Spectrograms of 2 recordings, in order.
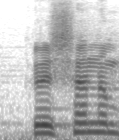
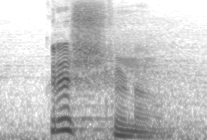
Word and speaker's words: कृष्ण: लाल की जय बंधुओ कई लोग इस नाम को अशुद्ध बोलते हैं कई लोग कृष्ण बोलते हैं कई लोग कृष्ण बोलते हैं कोई कृष्णा बोलता है भगवान का नाम शुद्ध उच्चारण करो नाम क्या है कृष्ण भगवान जय श्री कृष्ण कृष्ण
